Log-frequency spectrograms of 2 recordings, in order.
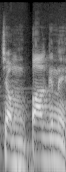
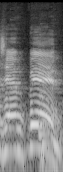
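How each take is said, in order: First: It is said with a hard ch and g sound. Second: It is said with a soft sh sound. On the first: The speaker calls it wrong. "इसका मतलब ये नहीं कि उसका उच्चारण चंपाग्नि है" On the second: The speaker calls it right. "वो शैंपेन होती है"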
